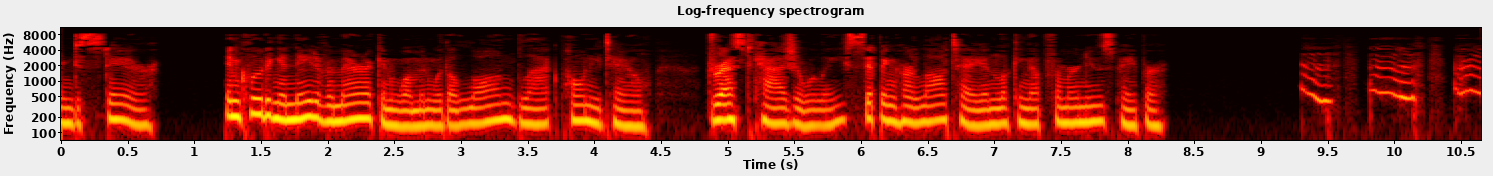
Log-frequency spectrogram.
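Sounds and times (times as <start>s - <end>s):
speech: 0.0s - 8.4s
white dog whimpering beside a tree outside a coffee shop: 9.3s - 10.6s.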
